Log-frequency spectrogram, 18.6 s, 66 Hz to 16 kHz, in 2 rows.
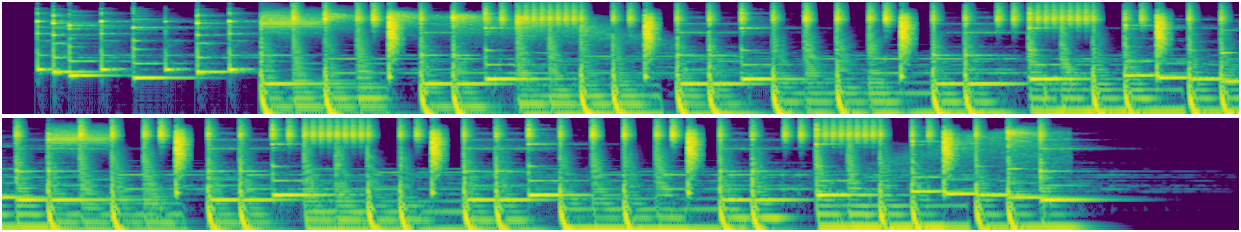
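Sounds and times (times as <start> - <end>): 
marimba: 0.3 - 17.8.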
